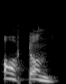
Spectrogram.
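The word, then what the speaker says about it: arton: um they have to it's changed to art on art on so how do you spell that a r t ah right okay so it's still quite a long vowel but it's not uh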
